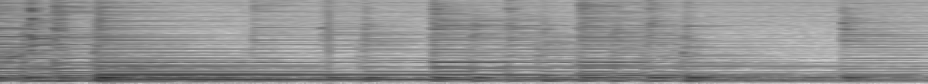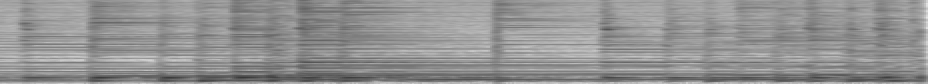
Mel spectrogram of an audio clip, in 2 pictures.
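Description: Acoustic guitar background music, plucked and strummed chords.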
